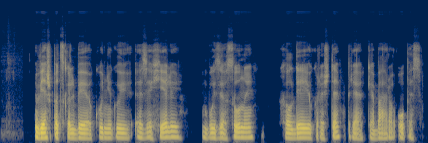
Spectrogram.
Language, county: Lithuanian, Šiauliai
